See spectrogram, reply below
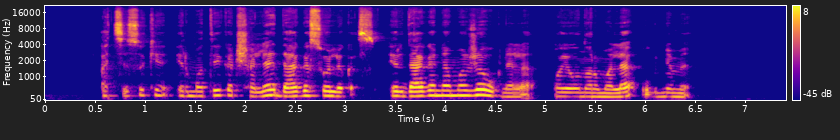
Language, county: Lithuanian, Kaunas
